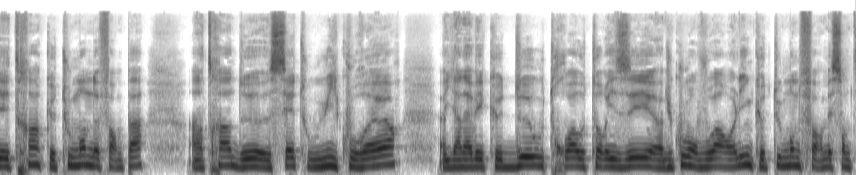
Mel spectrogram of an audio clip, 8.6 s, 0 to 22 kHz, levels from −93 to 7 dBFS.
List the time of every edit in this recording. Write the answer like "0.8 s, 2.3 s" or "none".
4.4 s, 6.6 s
